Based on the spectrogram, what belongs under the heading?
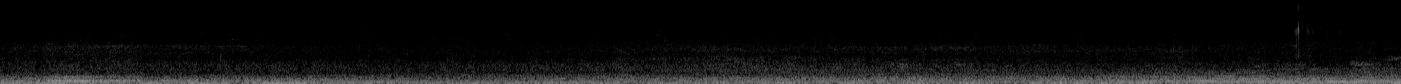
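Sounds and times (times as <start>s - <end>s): low outdoor rumble: 0.0s - 14.0s.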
